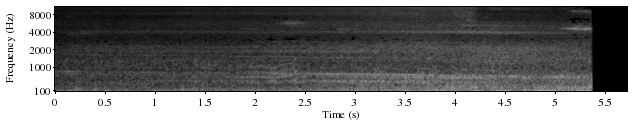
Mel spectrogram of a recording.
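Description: Electric multiple-unit passenger train pulling into the platform and slowing. Its running noise grows louder, a whine falls in pitch as it slows, and a high brake squeal comes near the end. The sound cuts off abruptly just before the end.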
